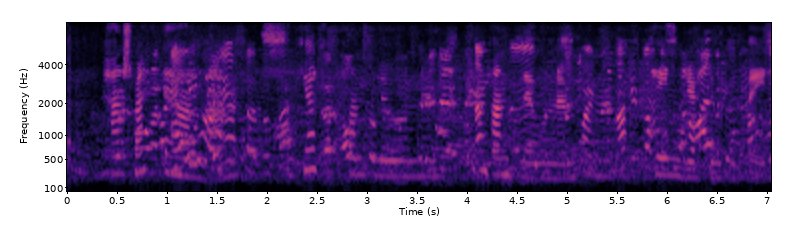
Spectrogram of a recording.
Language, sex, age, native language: Icelandic, female, 13, Icelandic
